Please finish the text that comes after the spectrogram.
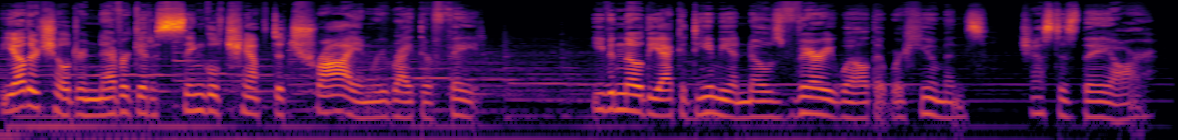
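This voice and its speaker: A tough desert mercenary from a video game, with a low, steady voice. She speaks seriously and firmly, protective and resentful of injustice. Music plays clearly behind her. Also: normal speed. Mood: bitter, grave. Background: game background music.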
